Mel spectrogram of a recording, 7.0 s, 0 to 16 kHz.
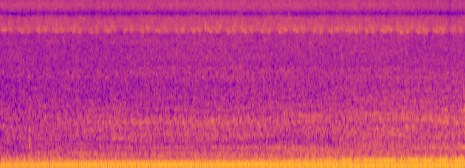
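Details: Trailblazer SS after replacing the GM fuse box (crank-no-start, codes P1682, P0689, P0443): catches and settles into a deep even idle with a steady low rumble, no misses or knocks; normal idle.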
